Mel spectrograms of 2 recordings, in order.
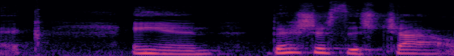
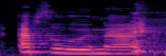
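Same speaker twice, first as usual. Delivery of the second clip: usual speaking voice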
